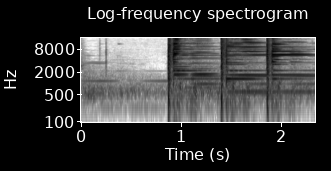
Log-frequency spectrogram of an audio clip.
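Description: Three pistol shots about half a second apart from a Sig Sauer P320 X5 Legion, starting about a second in. Each is followed by the high, lingering ring of a steel target being hit.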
